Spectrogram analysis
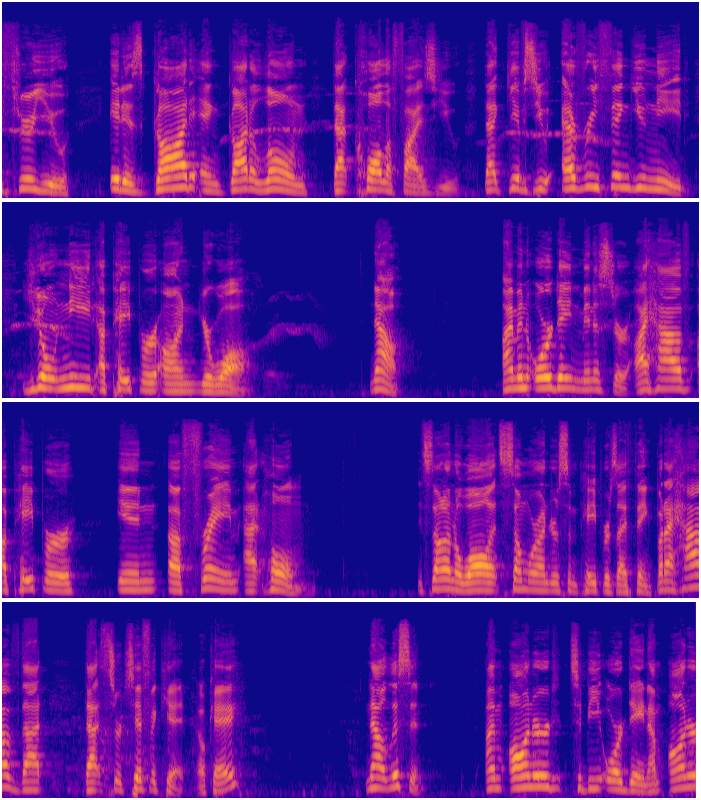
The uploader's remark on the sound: This message was preached in March 2019 at Freedom Life Church in Kitchener Ontario.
